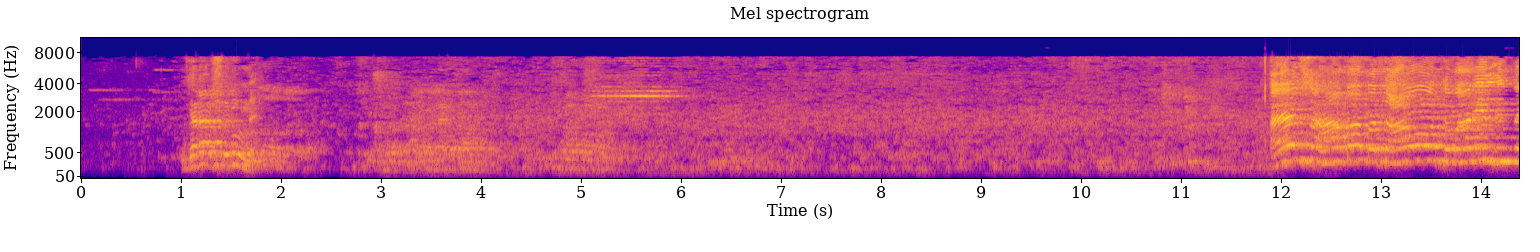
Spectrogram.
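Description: A man preaches with feeling through a microphone and loudspeakers.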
